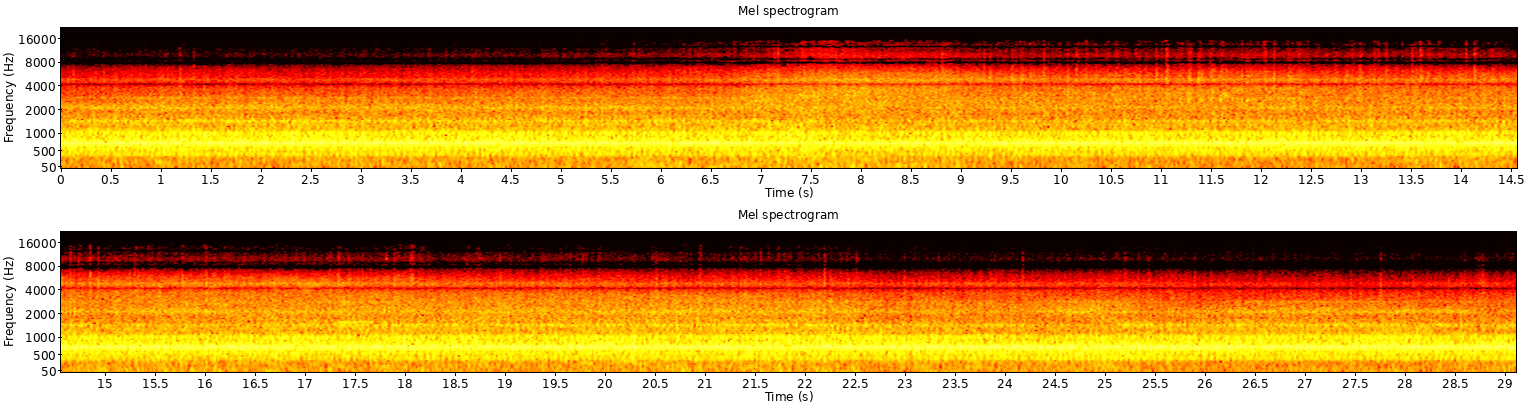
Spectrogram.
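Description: Tinplate model train running steadily on its track, heard from a car riding on the train: a constant high-pitched electric motor whine over the rolling noise of the wheels on the rails.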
